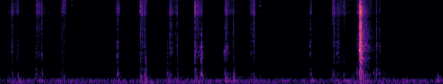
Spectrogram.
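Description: Tarot cards being shuffled by hand, a soft, irregular run of small card clicks and flicks. There is a louder click near the end.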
